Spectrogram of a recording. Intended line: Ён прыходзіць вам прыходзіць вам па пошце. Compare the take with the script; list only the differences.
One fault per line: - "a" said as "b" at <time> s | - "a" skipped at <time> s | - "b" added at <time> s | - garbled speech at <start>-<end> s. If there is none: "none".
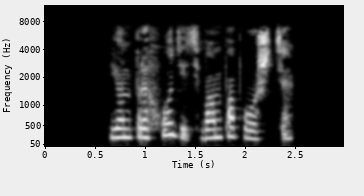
- "прыходзіць вам" skipped at 1.7 s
